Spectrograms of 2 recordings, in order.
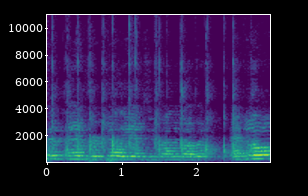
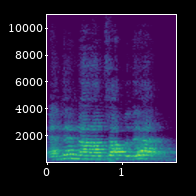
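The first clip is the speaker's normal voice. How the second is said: ordinary delivery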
